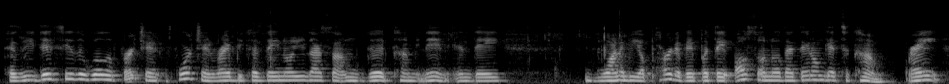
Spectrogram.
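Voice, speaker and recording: A woman's voice: fairly low pitch, fairly even intonation, a little fast. A woman giving a casual tarot reading, chatty, blunt and sassy, with frequent swearing. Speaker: tarot reader. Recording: slightly muffled lo-fi recording.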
